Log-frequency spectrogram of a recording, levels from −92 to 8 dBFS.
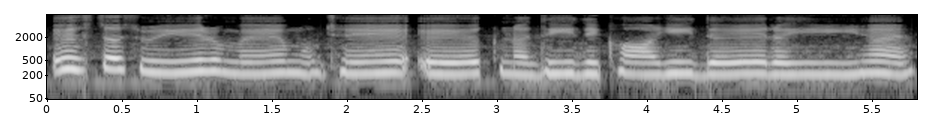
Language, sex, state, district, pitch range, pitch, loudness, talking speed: Hindi, female, Madhya Pradesh, Katni, 215-235 Hz, 220 Hz, -14 LUFS, 105 wpm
